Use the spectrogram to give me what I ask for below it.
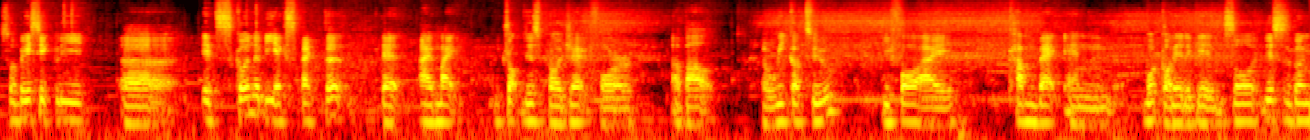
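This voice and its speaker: A man speaks at a moderate pace and medium pitch, his intonation fairly even. Long, frequent pauses break his speech over noticeable background noise. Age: young. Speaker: VTuber live streamer. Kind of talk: casual live stream tutorial. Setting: live stream. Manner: halting, many fillers and repetitions.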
